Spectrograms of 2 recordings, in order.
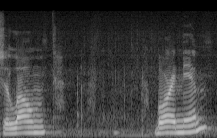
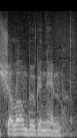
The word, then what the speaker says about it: Shalom Bugenim: The applicant is Shalom Bora Nim. Okay. Um I hope I did I pronounce that correctly? Uh, madame mayor, it's Shalom Bugenim.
